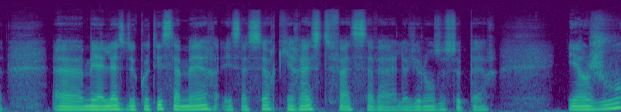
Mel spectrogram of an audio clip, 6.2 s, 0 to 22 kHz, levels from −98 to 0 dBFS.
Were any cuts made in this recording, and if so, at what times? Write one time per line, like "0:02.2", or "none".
none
